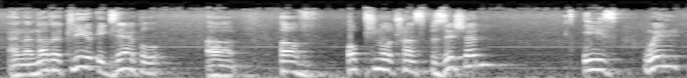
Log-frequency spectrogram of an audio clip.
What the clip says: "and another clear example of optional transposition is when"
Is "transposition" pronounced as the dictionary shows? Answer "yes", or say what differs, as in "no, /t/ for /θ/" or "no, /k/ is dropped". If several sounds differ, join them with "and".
yes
